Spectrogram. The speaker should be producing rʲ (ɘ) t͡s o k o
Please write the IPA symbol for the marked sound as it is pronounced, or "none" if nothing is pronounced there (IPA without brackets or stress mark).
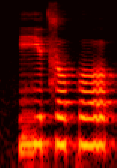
ø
